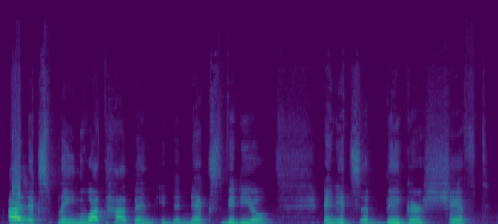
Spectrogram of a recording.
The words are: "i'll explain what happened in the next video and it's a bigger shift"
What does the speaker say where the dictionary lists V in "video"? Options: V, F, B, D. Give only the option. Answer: V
